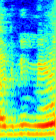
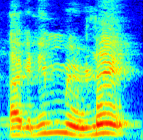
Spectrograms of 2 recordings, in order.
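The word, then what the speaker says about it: अग्निमीळे: हाँ, ओढ़ा भी नहीं है, ओढ़ा होता तो अग्नि मीले हो जाता। अग्निम मीले, अग्निम मीले पुरोहितम यज्ञस्य देवम ऋतुजम होतारम रत्न धात्वम।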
